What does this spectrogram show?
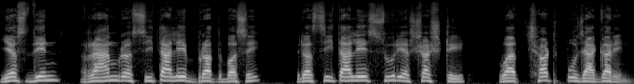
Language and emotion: Nepali, neutral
